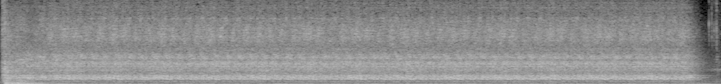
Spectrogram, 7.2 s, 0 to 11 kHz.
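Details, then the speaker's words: Cold-day start of a 1957 Chevy with a 350 V8 on two four-barrel carbs and no choke: a long steady starter whirr that never catches; primed, it usually fires right away and started once the pedal was floored. "ah give it a second usually it fires up right away but it is cold out today give it a second"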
